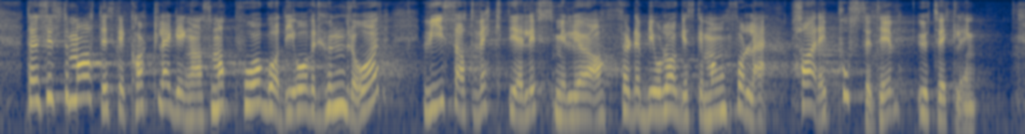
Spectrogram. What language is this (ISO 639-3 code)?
nor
